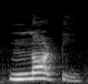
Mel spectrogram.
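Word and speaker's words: naughty: ऐसे ही नॉटी, एन ए यू जी एच टी वाई, क्या बना?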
